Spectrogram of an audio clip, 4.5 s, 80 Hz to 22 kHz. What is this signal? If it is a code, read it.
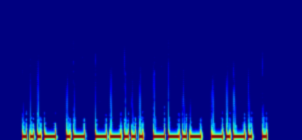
Morse code, heard as a keyed tone, about 22 wpm, 700 Hz. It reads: VA7QCE
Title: Call Signs Repeated 3x - 22wpm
